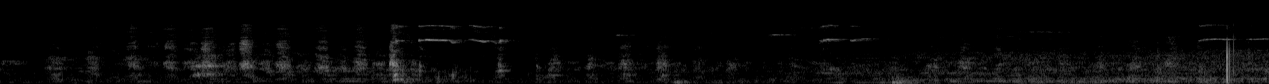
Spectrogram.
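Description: A Rottweiler gives short, rough, irregular barks while guarding, with a few thin high squeaks in between.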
